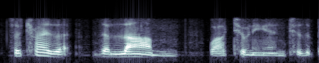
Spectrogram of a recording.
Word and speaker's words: lam: The traditional Sanskrit sound for the root chakra is lam, L-A-M, lam. It's really nice to enunciate the L sound a lot.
